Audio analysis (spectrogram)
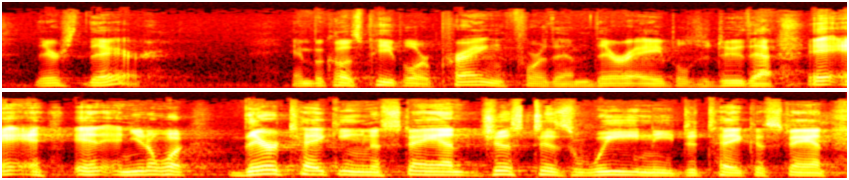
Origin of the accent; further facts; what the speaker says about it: Orlando, Florida, United States; we grew up in Orlando, Florida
